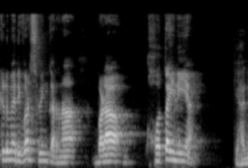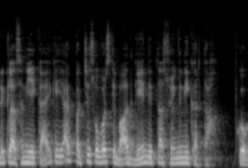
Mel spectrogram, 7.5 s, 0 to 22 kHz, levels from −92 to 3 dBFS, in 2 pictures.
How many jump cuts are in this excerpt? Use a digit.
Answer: 1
